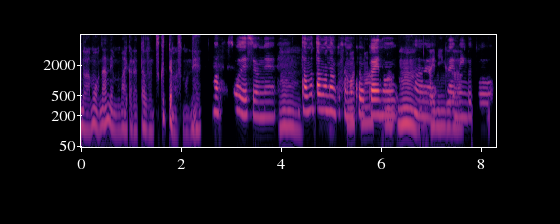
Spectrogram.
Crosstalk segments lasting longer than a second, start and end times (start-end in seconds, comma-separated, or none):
5.3-7.6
